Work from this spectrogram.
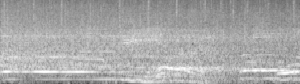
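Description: A crowd in a basketball arena applauds and cheers with a dense, sustained wash of clapping, while a commentator talks over it and a tonal whistle or horn sounds intermittently.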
